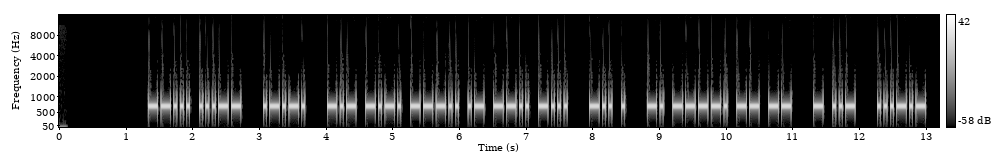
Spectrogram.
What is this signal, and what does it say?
Morse code, heard as a keyed tone, about 25 wpm, 700 Hz. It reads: 73 <AR> KC8AZB DE N9MM TU <SK>
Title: K1USN SST QSO Practice 25wpm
